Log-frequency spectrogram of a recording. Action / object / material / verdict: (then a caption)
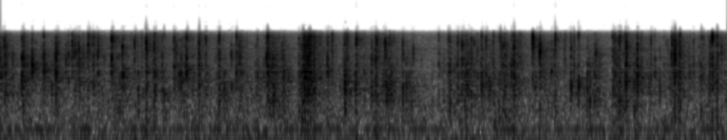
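scrape / plastic packet of white granules / plastic / none. An elongated clear plastic packet filled with white granules is pressed and rubbed by fingertips and nails, giving a dense, continuous crinkling with bright, crackly ticks and very little low end. The rustle stays busy throughout, easing briefly to a softer patch midway before picking back up.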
